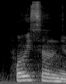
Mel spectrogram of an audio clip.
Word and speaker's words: Poisson: 프 화성의 라 플라스틱 퀘 션 디 이 발음이 미국 사람들은 얘를 포 잇으니 라고 하거든요 그런데 이 화성 이라는 사람이 프랑스 라며 가지고 원래 바람이 푸아 성 이에요 그래서 우리나라는 g 그러니까 그래서 그 원래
